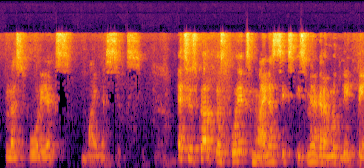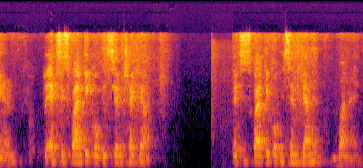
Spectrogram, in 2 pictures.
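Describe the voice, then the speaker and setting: A man teaching an algebra lesson in Hindi, with a fairly high voice for a man. He keeps asking questions and then answers them himself. The room around him is echoey. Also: slight background noise. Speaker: math teacher. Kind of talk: classroom lecture.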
